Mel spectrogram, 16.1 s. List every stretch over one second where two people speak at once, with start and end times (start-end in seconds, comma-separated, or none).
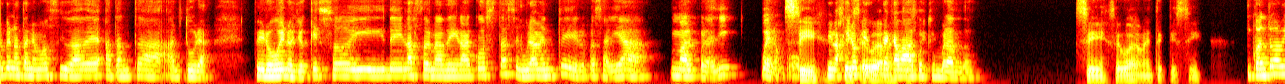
9.8-11.6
